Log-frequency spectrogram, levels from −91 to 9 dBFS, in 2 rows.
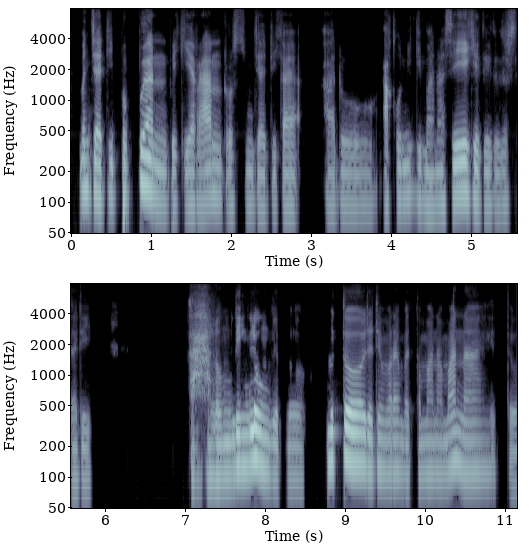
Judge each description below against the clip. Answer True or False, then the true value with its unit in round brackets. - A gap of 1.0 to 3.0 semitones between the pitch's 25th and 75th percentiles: False (3.9 semitones)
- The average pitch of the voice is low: True (110 Hz)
